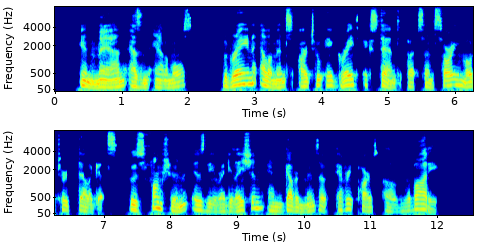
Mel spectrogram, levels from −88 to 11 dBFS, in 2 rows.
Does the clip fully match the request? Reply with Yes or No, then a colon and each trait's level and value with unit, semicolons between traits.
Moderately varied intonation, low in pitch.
No: wide, 6.8 semitones; low, 115 Hz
